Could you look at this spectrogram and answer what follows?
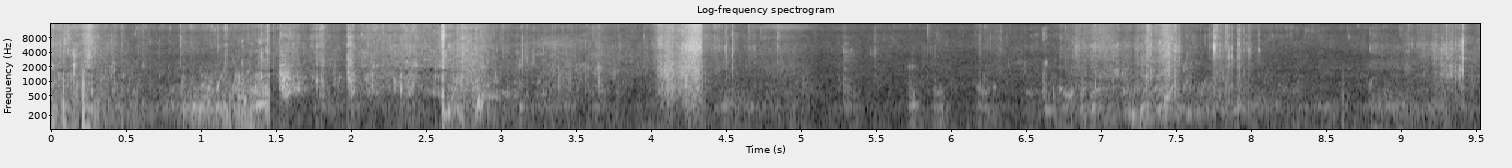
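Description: Shallow creek water splashing and sloshing around a person's legs as he wades in, in irregular strokes, the loudest splash about four seconds in.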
